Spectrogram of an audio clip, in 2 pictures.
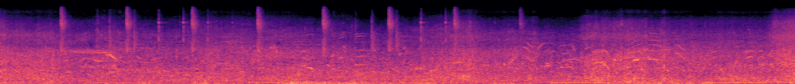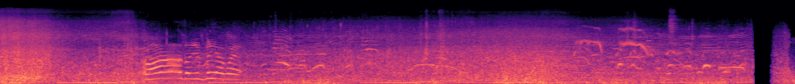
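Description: A crowd of people chatters and calls out across a beach.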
